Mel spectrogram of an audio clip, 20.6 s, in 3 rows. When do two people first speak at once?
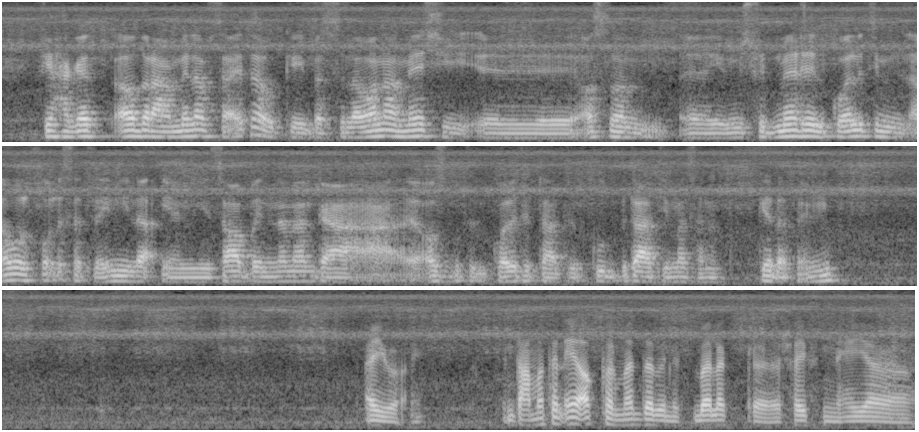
none

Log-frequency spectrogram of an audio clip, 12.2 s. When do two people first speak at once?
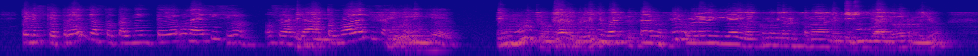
3.7 s

